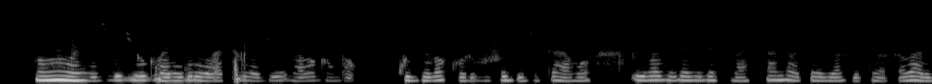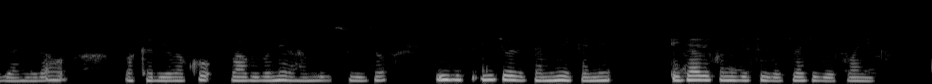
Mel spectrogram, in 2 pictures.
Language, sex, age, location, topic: Kinyarwanda, female, 18-24, Huye, government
